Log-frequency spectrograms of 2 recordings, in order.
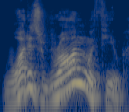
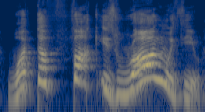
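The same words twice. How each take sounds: First: Said in the usual way. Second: FUCK and WRONG hit loud and high; louder, higher, incensed demand; exasperated outburst. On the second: Real, not acted. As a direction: burst out in disbelief, pitch jumping. Repeats the question, exploding.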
